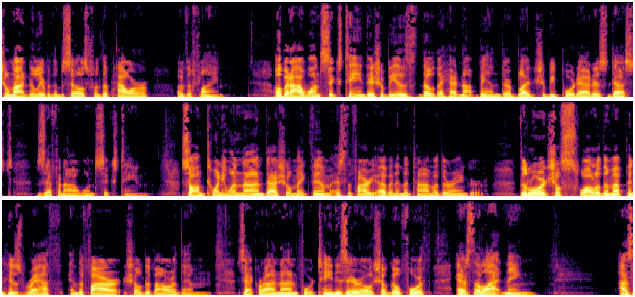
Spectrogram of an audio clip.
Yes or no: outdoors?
no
